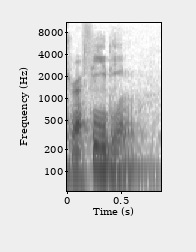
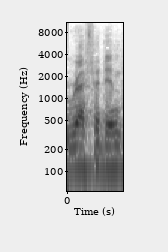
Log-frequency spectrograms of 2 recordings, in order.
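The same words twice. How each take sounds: First: The second vowel is a long ee sound. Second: The second vowel is a short i sound. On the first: The speaker calls it right. "but it is Rephidim" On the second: The speaker calls it wrong. "I've said Rephidim for a long time"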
